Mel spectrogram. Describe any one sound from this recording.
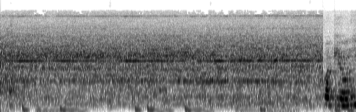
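A cordless vacuum cleaner whirs steadily close by.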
